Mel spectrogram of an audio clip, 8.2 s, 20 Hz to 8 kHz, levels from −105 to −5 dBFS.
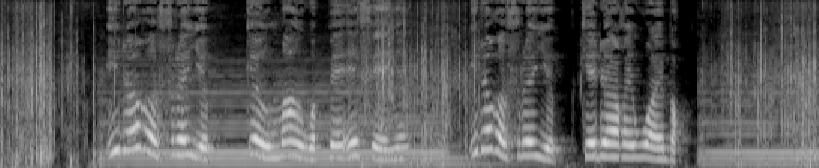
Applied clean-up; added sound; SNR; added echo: none; Crumpling, crinkling + Bowed string instrument; 12 dB; none.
